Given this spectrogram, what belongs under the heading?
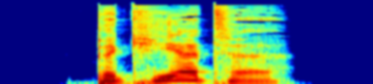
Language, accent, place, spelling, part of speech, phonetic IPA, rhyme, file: German, Germany, Berlin, bekehrte, adjective / verb, [bəˈkeːɐ̯tə], -eːɐ̯tə, De-bekehrte.ogg
- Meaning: inflection of bekehren: 1. first/third-person singular preterite 2. first/third-person singular subjunctive II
